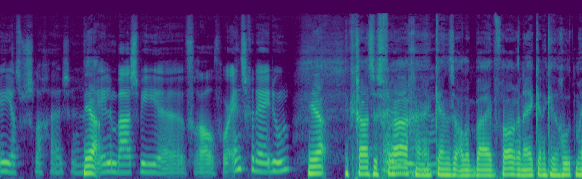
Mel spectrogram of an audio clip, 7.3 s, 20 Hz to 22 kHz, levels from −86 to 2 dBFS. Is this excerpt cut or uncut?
uncut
